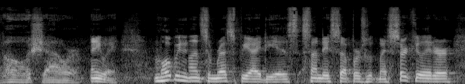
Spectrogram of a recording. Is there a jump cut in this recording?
yes; 3 cuts; at 1.5 s, 1.9 s, 3.0 s

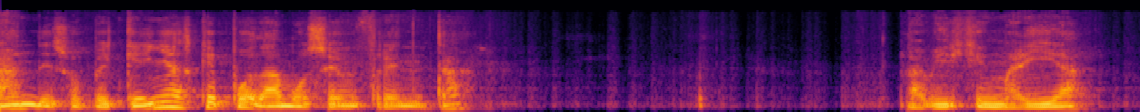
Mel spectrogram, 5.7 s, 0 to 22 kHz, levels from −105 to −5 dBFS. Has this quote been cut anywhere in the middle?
no; 0 cuts

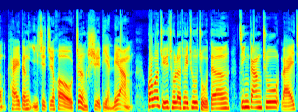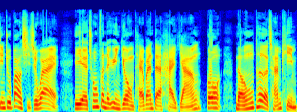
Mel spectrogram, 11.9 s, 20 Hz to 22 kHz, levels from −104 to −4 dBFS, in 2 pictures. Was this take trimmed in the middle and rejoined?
yes; 1 cut; at 2.7 s

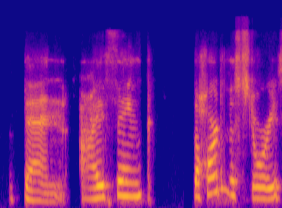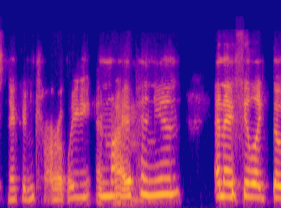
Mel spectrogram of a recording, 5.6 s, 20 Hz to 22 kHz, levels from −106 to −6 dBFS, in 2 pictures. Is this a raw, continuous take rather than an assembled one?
yes; 0 cuts

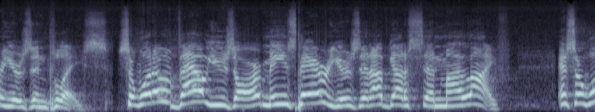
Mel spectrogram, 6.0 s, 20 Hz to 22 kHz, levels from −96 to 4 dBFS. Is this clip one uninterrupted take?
no; 4 cuts; at 1.1 s, 1.7 s, 3.0 s, 4.3 s

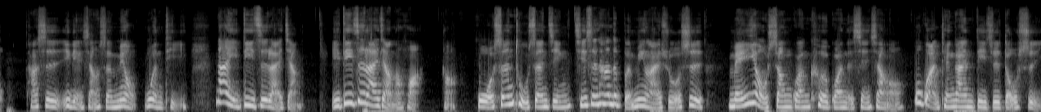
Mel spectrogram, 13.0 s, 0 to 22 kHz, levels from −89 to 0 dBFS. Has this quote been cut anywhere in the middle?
no; 0 cuts

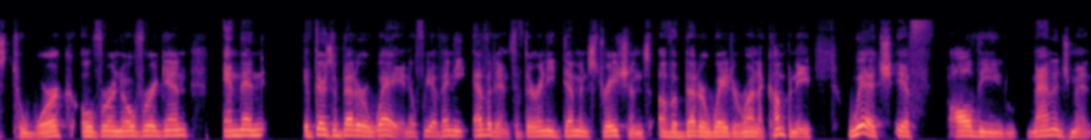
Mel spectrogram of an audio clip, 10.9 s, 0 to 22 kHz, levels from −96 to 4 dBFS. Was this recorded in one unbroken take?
yes; 0 cuts

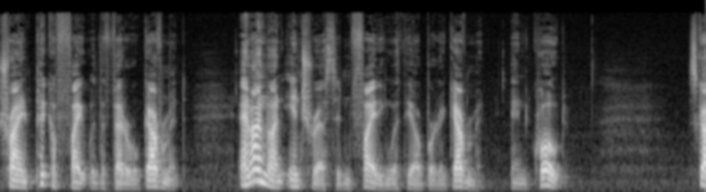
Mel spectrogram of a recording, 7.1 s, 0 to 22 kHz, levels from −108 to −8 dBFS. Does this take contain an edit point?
no; 0 cuts

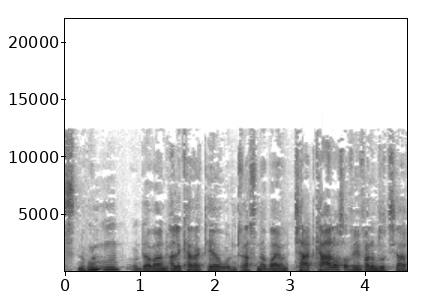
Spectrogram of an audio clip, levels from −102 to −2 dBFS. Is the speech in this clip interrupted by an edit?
yes; 3 cuts; at 1.4 s, 2.3 s, 3.0 s

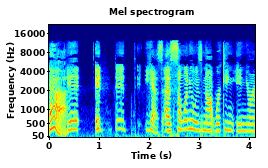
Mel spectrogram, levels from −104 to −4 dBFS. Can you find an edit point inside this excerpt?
no; 0 cuts

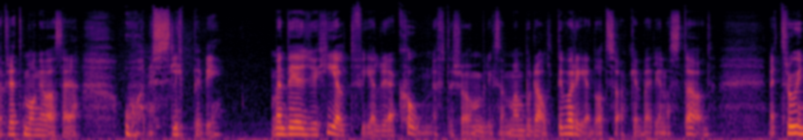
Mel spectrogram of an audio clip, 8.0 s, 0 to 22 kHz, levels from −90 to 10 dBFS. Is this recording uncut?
yes; 0 cuts

